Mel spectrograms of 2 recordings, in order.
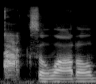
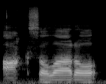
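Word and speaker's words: axolotl: Now, I'm told it's axelottle, but I always pronounced it oxalottle. And maybe that's wrong.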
